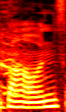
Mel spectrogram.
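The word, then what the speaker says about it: Beaune: ridges on coat de bones I'm just going to spell it out for you okay so Co de bone but it's b e a u n e I thought when you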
